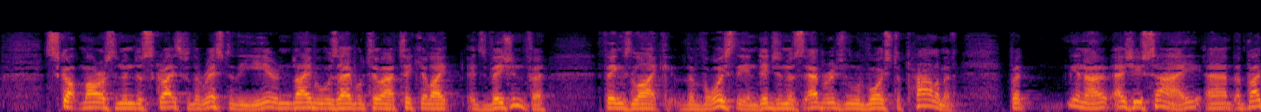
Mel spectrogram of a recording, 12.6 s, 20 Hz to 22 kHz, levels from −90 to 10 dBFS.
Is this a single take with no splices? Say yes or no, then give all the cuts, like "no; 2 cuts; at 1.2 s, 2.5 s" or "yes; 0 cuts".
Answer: yes; 0 cuts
